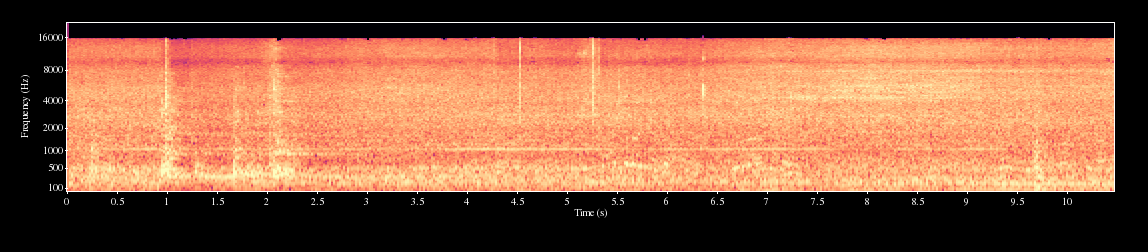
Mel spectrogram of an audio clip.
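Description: Drilling rig floor machinery running steadily: a low, even hum with a faint steady whine. Three sharp metallic clanks come in the first couple of seconds and another near the end.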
